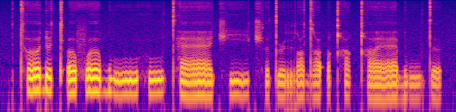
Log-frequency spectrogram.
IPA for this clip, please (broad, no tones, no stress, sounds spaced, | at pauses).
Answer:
tʰ ʌ ɗ ə tʼ ʌ f ʌ ɓ uː h uː t̪ʰ æː t͡ʃʰ iː t͡ʃʰ ə t̪ ə˞ r ə˞ dˤ i ʔ ʌ qʰ ɛ qʰ æː ɓ uː t̪ ə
